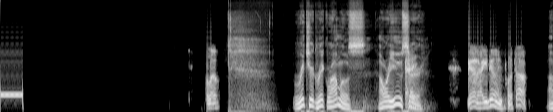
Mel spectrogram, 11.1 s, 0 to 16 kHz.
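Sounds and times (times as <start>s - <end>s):
telephone tone as a phone call is placed: 0.0s - 0.5s
speech: 4.2s - 5.0s, 5.8s - 8.6s, 9.4s - 11.0s.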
